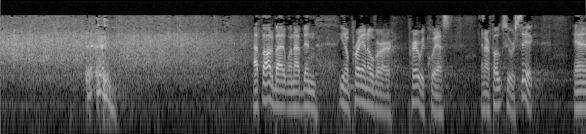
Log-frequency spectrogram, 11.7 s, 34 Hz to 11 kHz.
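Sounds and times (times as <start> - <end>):
audience applause: 0.0 - 5.0
speech: 1.7 - 2.5, 5.1 - 10.8, 11.5 - 11.7.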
